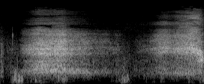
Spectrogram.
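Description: A walker breathing heavily close to the microphone: two long, noisy breaths, the first lasting about a second and the second starting near the end.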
